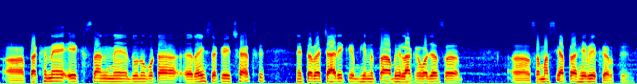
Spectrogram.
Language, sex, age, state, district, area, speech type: Maithili, male, 60+, Bihar, Sitamarhi, rural, spontaneous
